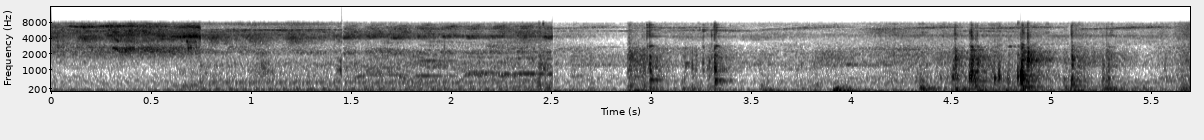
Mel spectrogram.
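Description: Dense, high-pitched chirring of swiftlet calls over a garden, ending abruptly about halfway through. After that come a few scattered soft clicks and knocks.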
